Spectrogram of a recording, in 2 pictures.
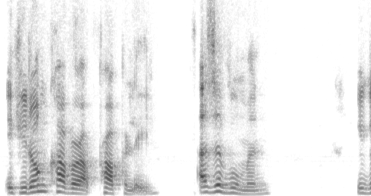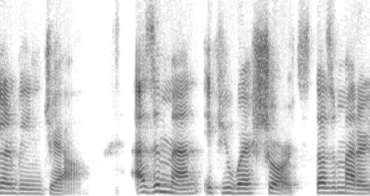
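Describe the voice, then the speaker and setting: A woman's voice: lowish voice, a little mellow, lo-fi sound. A woman from Iran, speaking emphatically in short, repeated statements as a panelist giving her opinion. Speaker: podcast panelist.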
